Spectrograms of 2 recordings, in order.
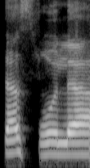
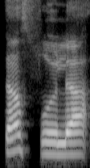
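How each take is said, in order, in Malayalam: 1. ആദ്യത്തേത് കനം കുറഞ്ഞതും രണ്ടാമത്തേത് കനമുള്ളതുമാണ്. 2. ആദ്യത്തേത് കനം കുറഞ്ഞതും രണ്ടാമത്തേത് കനമുള്ളതുമാണ്.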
